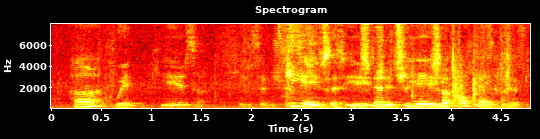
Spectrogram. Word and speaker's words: Chiesa: This is the Chiesa Nuevo, I think is how they pronounce it. Chiesa. Huh? Chiesa. Chiesa instead of Chiesa, okay.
